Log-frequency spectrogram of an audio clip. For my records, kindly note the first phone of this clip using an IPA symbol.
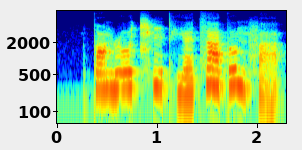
t̪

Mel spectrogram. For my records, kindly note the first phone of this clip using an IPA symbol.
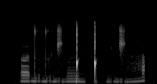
ʌ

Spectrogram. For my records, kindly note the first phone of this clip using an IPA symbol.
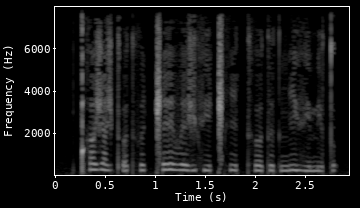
ǃʰ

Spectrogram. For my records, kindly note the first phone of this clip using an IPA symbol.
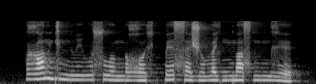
ɣ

